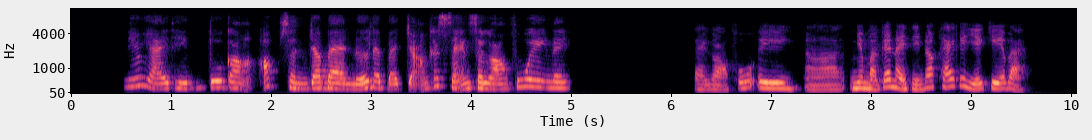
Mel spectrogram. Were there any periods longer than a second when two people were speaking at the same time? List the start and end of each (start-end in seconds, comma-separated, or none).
none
